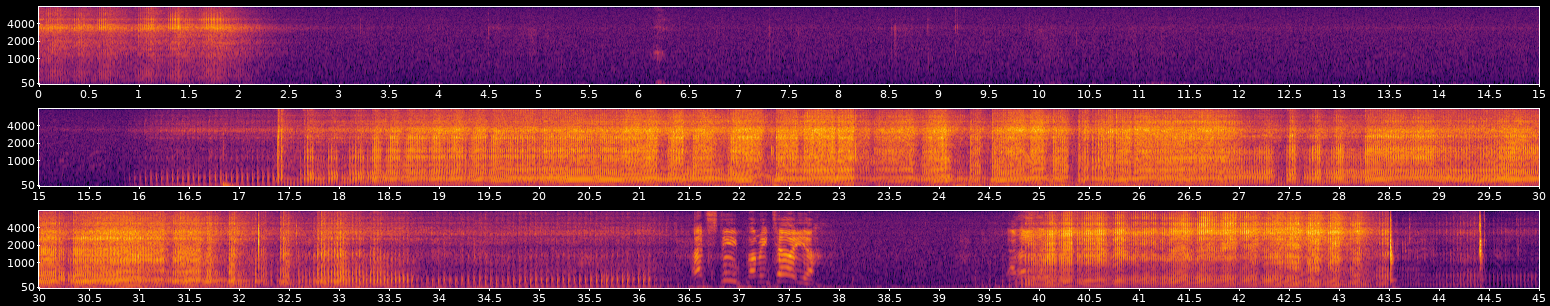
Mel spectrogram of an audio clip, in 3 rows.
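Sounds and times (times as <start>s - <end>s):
off-road motorcycle engine revving: 0.0s - 2.4s, 15.9s - 36.6s, 39.7s - 45.0s.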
